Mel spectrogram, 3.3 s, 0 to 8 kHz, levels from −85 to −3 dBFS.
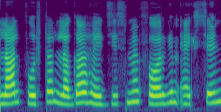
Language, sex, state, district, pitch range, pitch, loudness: Hindi, female, Bihar, Patna, 225-270 Hz, 235 Hz, -18 LUFS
